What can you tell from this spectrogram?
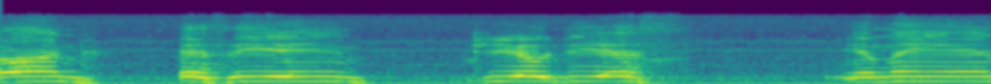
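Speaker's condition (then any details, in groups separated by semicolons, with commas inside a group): Cerebral palsy, spastic, mild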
